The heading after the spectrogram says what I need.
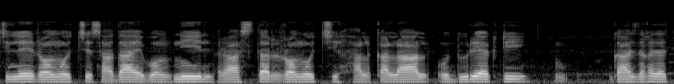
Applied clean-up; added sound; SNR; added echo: none; none; none; none.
